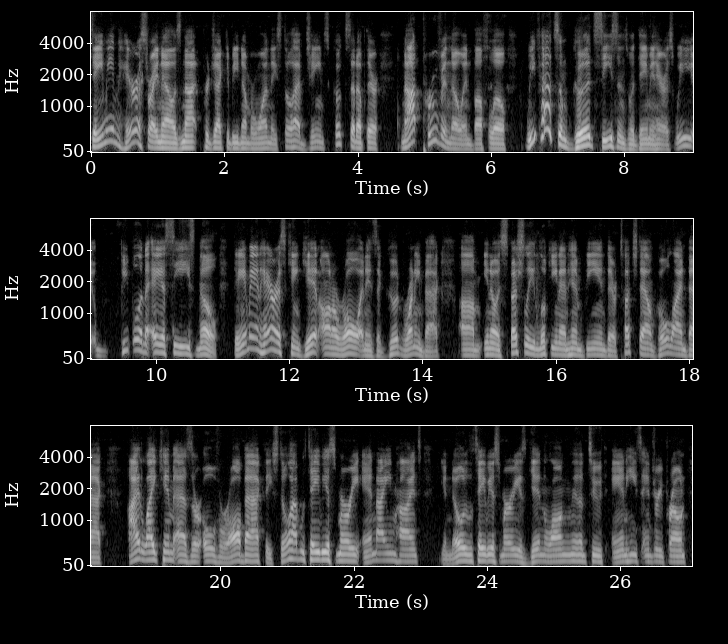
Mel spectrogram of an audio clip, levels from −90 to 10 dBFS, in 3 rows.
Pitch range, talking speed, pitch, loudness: 115-145 Hz, 205 wpm, 125 Hz, -24 LUFS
